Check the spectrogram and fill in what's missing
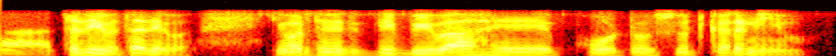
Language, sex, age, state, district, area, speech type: Sanskrit, male, 18-30, West Bengal, Dakshin Dinajpur, rural, conversation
